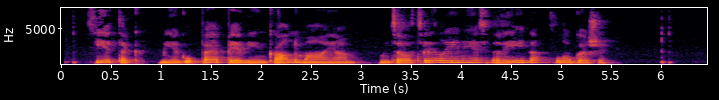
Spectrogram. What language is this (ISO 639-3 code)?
lav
